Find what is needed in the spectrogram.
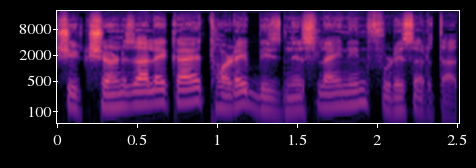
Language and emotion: Goan Konkani, neutral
